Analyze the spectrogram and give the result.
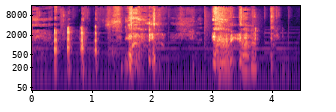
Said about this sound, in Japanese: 最近ちょっと咳が、咳が、あの、花粉症がね、ちょっとひどいんで、咳が出ちゃうんですよ。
